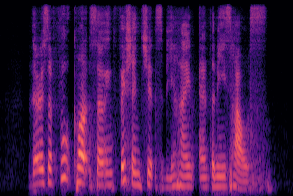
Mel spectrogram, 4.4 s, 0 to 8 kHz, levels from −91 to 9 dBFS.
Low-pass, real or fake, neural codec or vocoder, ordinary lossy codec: 7.2 kHz; fake; codec, 44.1 kHz, 2.6 kbps, DAC; none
